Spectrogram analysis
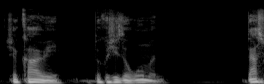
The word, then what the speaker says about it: Sha'Carri: Do you know how you pronounce her name? Sha'Carri. Sha'Carri.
